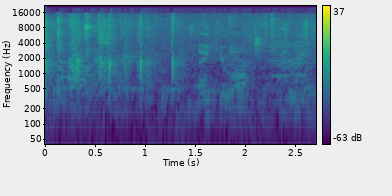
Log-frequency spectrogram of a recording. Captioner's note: applause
